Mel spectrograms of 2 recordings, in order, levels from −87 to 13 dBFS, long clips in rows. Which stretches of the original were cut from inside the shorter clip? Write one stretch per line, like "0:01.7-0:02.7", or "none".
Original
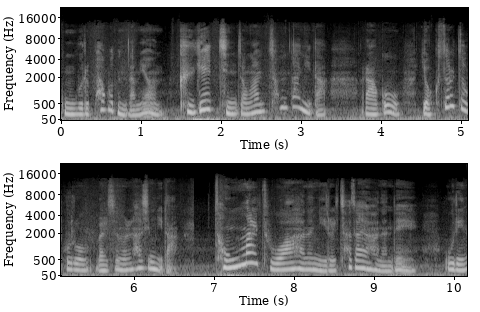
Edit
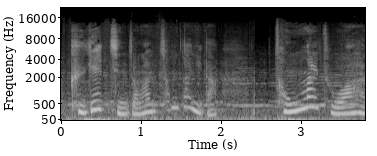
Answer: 0:03.6-0:06.6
